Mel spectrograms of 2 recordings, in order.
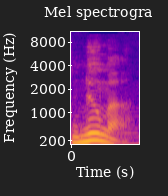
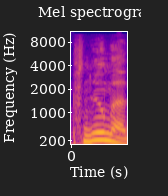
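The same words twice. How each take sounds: First: The word begins with an N sound. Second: The word begins with a P sound.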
